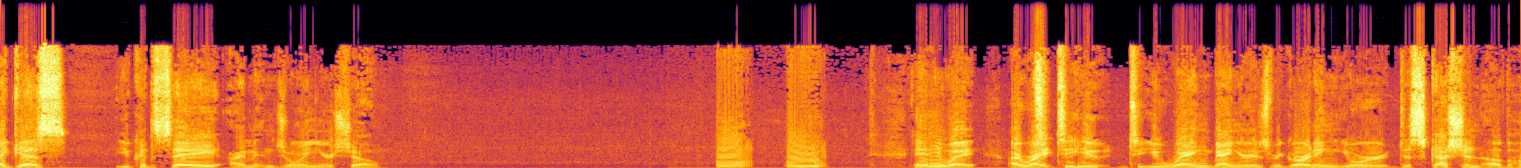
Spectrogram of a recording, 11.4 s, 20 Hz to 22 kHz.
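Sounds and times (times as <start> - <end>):
speech: 0.0 - 3.0, 6.8 - 11.4
short buzzy fart sounds: 5.3 - 6.3.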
